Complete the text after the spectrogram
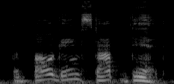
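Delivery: ordinary delivery, nothing marked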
